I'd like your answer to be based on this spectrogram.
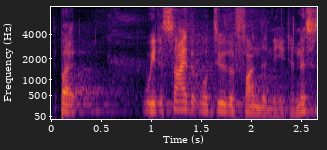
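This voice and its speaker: Fairly quick and with lively intonation, a man talks in an unremarkable speaking voice. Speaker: fundraising auctioneer and storyteller. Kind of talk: live storytelling performance. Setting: live stage, audience.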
